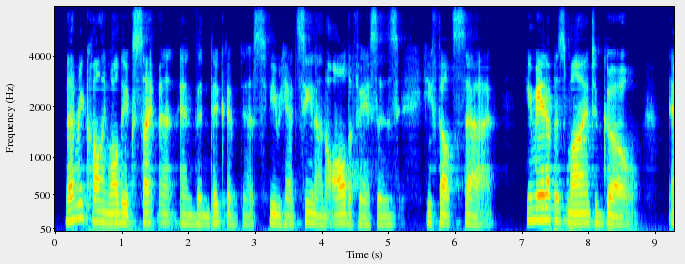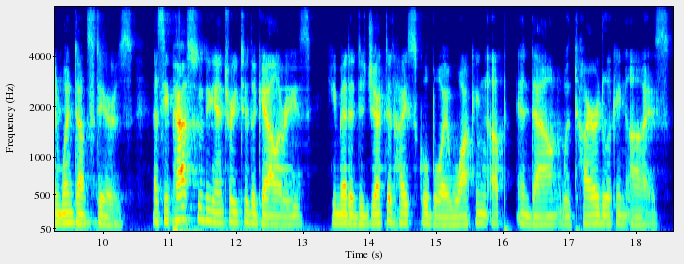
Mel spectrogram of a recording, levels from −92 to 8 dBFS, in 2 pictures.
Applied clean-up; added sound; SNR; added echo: neural mask model DeepFilterNet 3.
